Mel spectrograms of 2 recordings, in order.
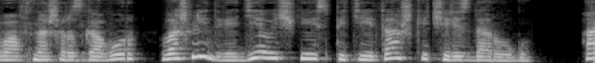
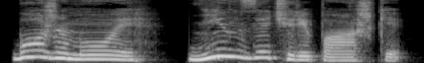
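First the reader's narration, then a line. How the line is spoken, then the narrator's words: Long drawn-out sigh. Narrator (Russian): протяжно вздохнул Василий Матвеевич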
